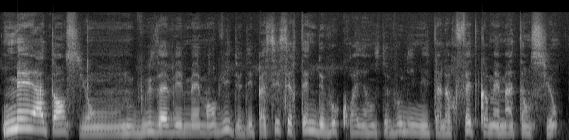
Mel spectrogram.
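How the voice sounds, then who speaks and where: Woman, card reader: warm, mellow tone, gently reassuring delivery to viewers. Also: low voice, fairly even intonation, normal speed, slightly rough. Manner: gentle, encouraging, with hesitant fillers. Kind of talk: weekly oracle card reading to viewers.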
